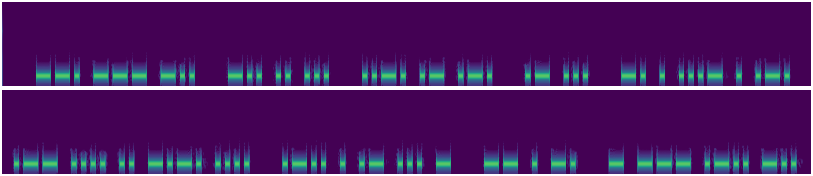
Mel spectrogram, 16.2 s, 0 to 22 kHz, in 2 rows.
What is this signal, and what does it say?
Morse code, heard as a keyed tone, about 25 wpm, 500 Hz. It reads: GOD DIS FAR AS NEVER WHICH LEAST MEN TOLD
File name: 632 words / 632 Words 25WPM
